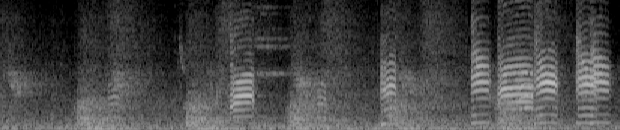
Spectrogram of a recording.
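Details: Zebra finch parents feeding their three newly hatched juvenile babies; short nasal harmonic calls come in scattered bursts, growing louder and more frequent toward the end, over a faint low hum.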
